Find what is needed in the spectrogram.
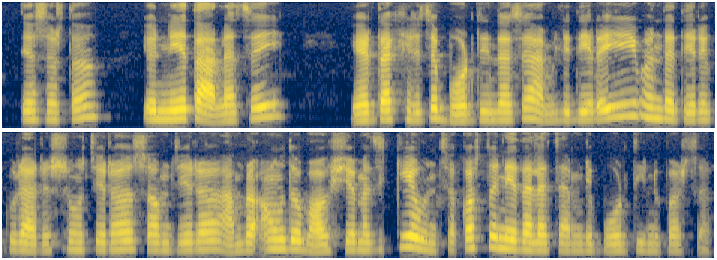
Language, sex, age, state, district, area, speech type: Nepali, female, 45-60, West Bengal, Kalimpong, rural, spontaneous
